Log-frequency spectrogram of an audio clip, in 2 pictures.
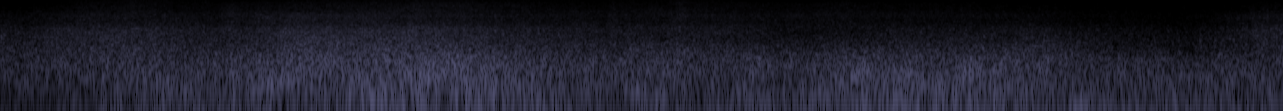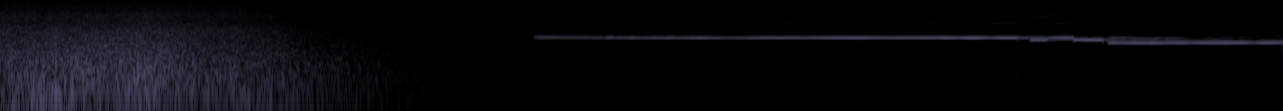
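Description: Ocean waves wash onto a shore with a broad roaring surf hiss, swelling twice over several seconds before fading to silence, then giving way to steady whistle-like tones.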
